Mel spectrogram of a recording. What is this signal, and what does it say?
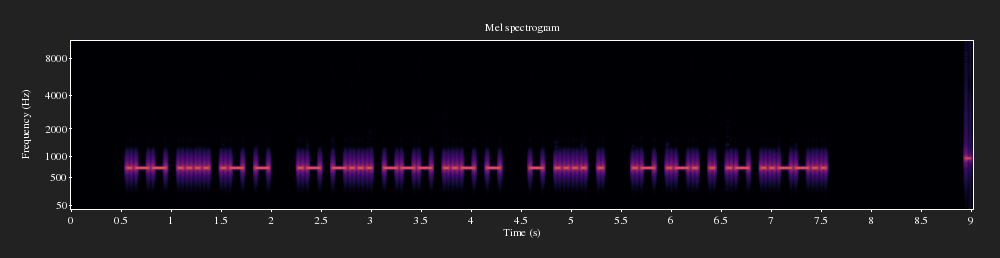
Morse code, heard as a keyed tone, about 28 wpm, 700 Hz. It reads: WHAT ABOUT THE AREA?
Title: Sentences from Top 1000 Words - Review Part 2 - 28wpm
